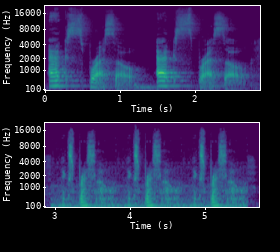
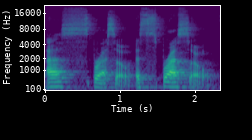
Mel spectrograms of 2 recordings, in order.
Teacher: Some native speakers will say it with an X sound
